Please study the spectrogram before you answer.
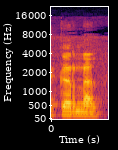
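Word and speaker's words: colonel: word है यह कर्नल तो कर्नल का स्पेलिंग देखेंगे इंग्लिश में इस प्रकार से होता है कॉलोनल और पढ़ा जाता है कर्नल इसके पीछे कारण यह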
